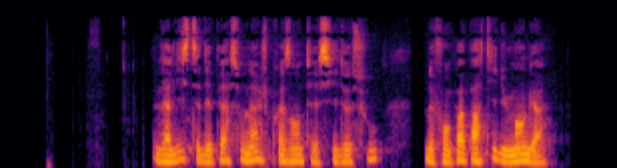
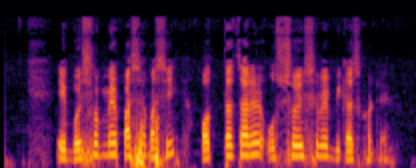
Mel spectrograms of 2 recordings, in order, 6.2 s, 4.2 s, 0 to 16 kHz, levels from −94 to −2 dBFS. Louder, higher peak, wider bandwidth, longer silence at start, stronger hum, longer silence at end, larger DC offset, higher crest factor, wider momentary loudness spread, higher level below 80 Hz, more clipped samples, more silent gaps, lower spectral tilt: second, -25 LUFS vs -19 LUFS; second, -4 dBFS vs 0 dBFS; about the same, 11.5 kHz vs 11.5 kHz; first, 1.5 s vs 0.55 s; neither; first, 0.7 s vs 0.3 s; neither; about the same, 22 dB vs 18 dB; about the same, 12 LU vs 12 LU; second, -46 dBFS vs -36 dBFS; neither; first, 4.17-4.23 s vs none; second, -4.5 dB/octave vs -7 dB/octave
